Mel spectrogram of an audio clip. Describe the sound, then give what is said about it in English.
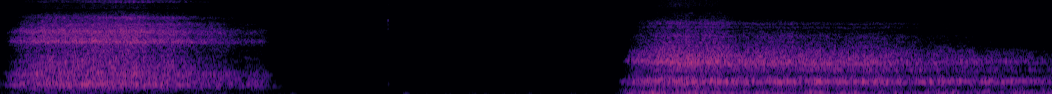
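A long, deep breath is drawn in with a broad, airy rush. Near-silence follows for a moment, then another long, steady breath of similar loudness. “can we just take a deep breath and pause? Yeah, let's do that. Breathe in.”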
